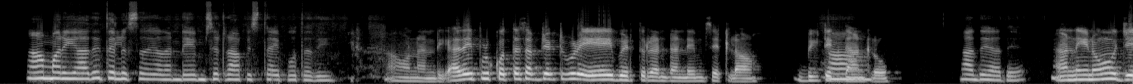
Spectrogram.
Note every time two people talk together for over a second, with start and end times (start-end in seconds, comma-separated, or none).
none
